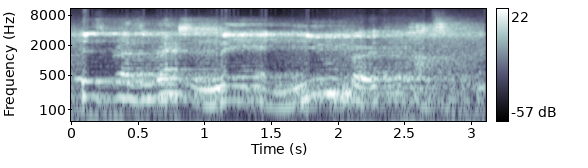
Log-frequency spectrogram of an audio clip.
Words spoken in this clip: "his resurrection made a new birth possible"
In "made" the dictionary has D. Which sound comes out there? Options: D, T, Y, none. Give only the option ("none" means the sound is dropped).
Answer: D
